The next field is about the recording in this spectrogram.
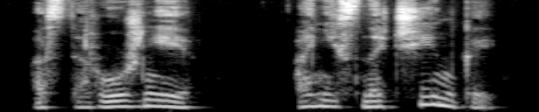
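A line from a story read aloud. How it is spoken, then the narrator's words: Quiet. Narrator (Russian): Володя тихо сказал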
